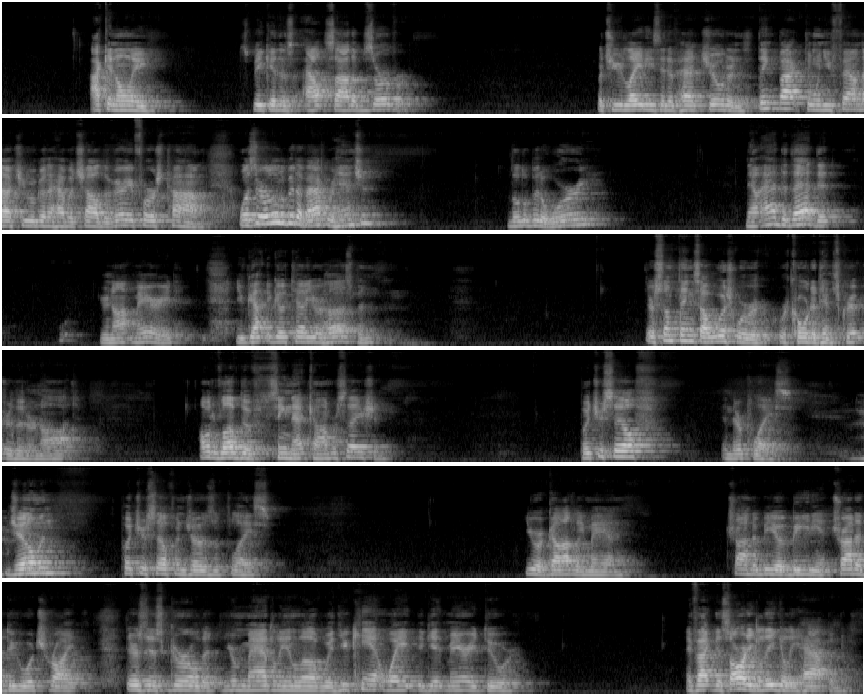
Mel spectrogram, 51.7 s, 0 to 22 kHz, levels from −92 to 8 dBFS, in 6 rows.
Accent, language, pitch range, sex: American, English, 145-175 Hz, male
